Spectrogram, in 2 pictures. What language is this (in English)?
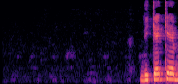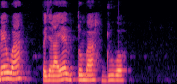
Mpiemo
